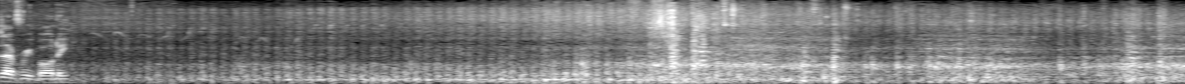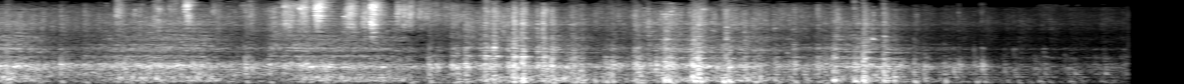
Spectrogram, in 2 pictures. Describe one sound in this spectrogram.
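A train rolls past with a rumbling clatter.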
